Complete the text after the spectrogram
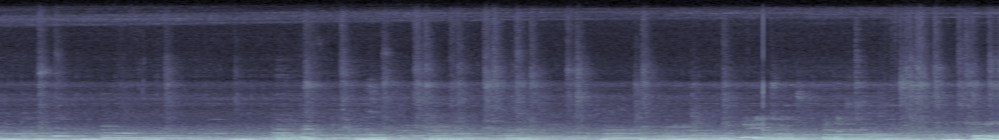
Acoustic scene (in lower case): cafe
